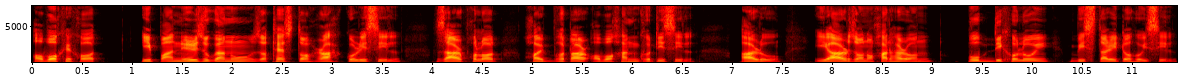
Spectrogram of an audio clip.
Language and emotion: Assamese, neutral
